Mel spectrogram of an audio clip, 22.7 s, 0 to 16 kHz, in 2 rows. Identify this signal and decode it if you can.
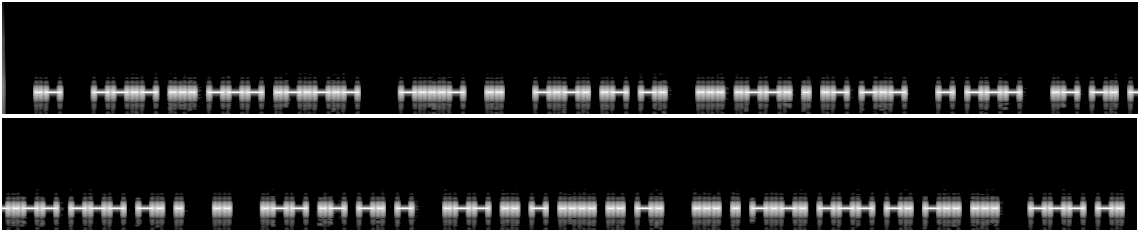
Morse code, heard as a keyed tone, about 25 wpm, 600 Hz. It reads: A QSO. <BT> I CAN SPEAK TO ANYONE I WANT WITHIN SECONDS ON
